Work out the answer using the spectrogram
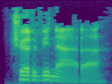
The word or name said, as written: Cervinara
